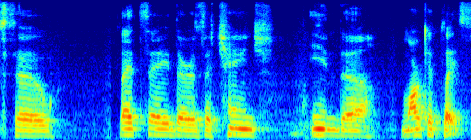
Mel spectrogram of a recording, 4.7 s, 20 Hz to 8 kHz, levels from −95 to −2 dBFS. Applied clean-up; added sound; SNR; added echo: none; none; none; none.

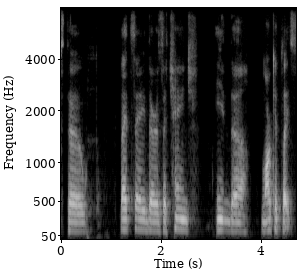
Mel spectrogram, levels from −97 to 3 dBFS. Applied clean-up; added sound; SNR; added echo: neural mask model DeepFilterNet 3.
